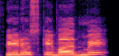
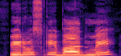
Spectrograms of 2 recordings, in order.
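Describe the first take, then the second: No difference in how they are said.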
